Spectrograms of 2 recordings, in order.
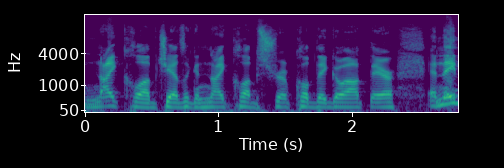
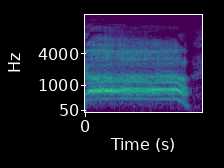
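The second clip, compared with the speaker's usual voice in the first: long high mock wail; imitated pain scream; 13 semitones higher than usual. Salt in the bullet wound, mock scream of pain.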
